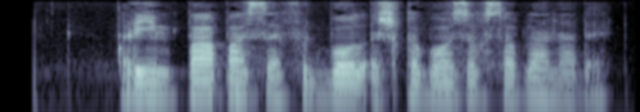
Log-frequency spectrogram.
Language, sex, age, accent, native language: Uzbek, male, 12-17, Qashqadaryo, Uzbek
